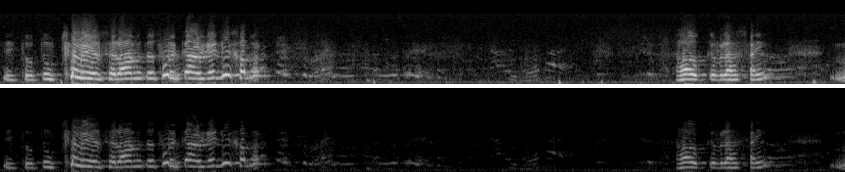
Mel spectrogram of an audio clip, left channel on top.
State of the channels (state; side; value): quieter; right; 16.3 dB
